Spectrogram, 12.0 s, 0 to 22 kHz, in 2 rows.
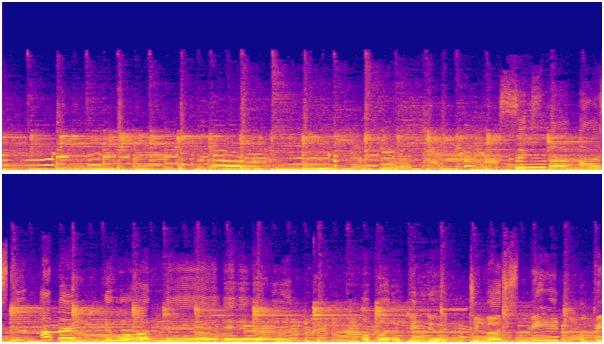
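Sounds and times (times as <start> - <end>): country-rock band playing: 0.0 - 12.0
sliding guitar lead line: 0.0 - 12.0
person singing: 4.8 - 12.0.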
